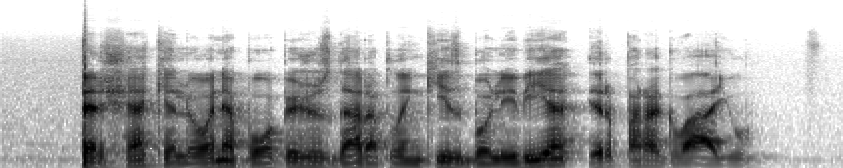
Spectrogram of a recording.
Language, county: Lithuanian, Marijampolė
